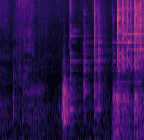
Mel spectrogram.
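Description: Chef's knife knocking on a granite countertop as it cuts through a log of dough, then clattering as it is set down on the stone near the end, with a brief metallic ring.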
